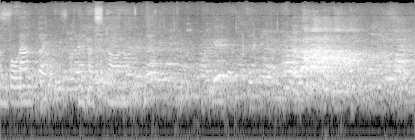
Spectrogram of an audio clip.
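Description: A crowd of adults chatters and murmurs nearby.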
